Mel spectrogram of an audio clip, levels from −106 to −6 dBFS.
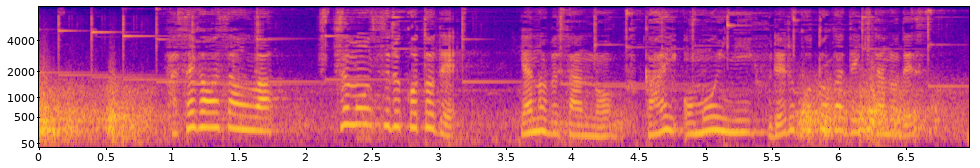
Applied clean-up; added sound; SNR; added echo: none; Thunder; 4 dB; reverberation time 1.3 s.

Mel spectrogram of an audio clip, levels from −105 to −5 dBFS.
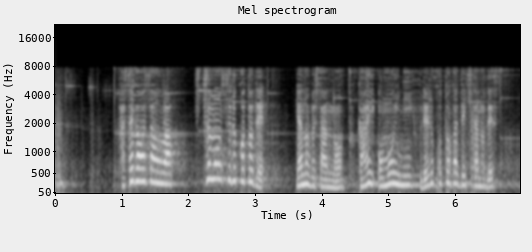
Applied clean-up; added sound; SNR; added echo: neural separator model SepFormer DNS4.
